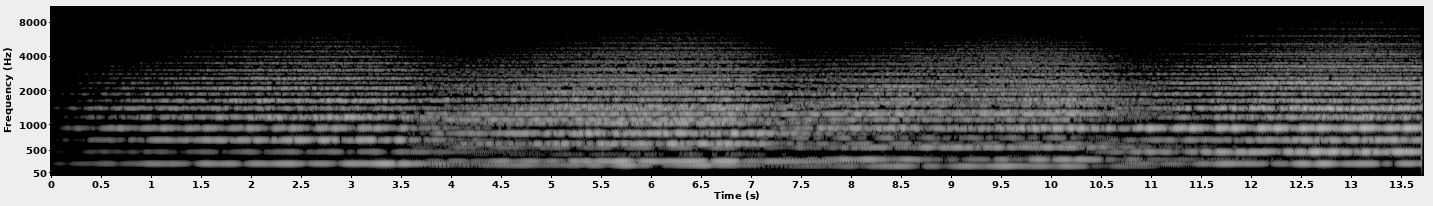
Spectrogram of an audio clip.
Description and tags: Pads part 2
8-bit, awesome, chords, hit, loops, melody, music, samples, sounds, synth, synthesizer, video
